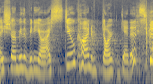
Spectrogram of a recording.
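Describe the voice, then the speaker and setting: A woman with an Australian accent and ordinary pitch variation, on a very clean recording with a silent background. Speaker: gym staff member. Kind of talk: casual chat.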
